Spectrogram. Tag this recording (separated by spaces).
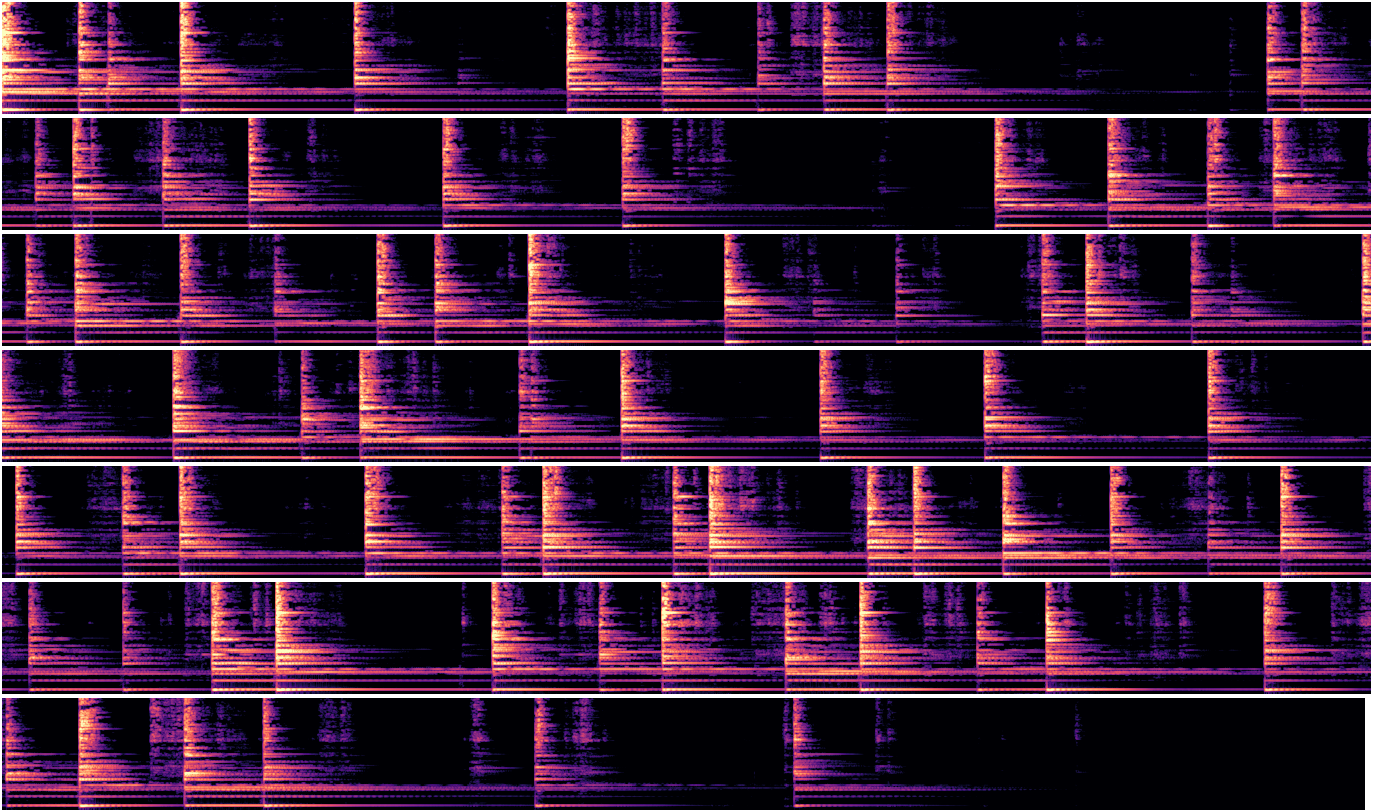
bell cow cowbell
